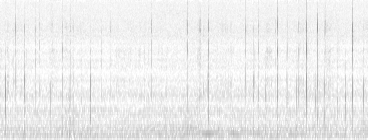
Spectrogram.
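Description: Thumbs rapidly tap the small plastic keys of a handheld BlackBerry phone's physical keyboard while typing. Quick, irregular, dry clicks with bright, sharp tips stop instantly with no ring, over a low, steady background murmur. The taps fall in uneven bursts and grow denser toward the end.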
